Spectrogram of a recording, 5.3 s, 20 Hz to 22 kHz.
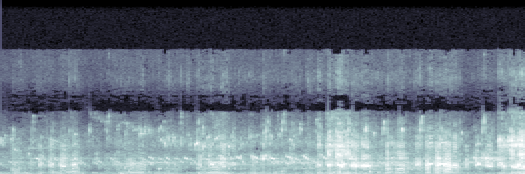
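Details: Chilean flamingo flock at WWT Slimbridge in March 2020 during group courtship display, a dense overlapping chorus of nasal honking calls that swells louder toward the end.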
